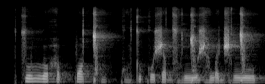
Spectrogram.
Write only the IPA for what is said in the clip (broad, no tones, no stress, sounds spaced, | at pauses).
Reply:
t͡s u lː o h ɐ pː ɒ ǀʰ o̤ kː o̤ t u k o ʃ a d͡z o̤ ŋ͡ǀ u ʒ a̤ w ɐ d͡ʒ a̤ ŋ͡ǀ u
